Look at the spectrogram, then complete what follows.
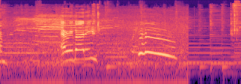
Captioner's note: kids shouting in agreement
